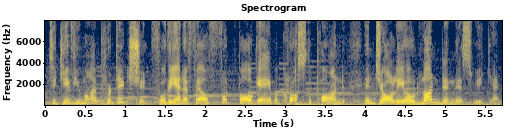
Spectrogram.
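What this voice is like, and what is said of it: Put-on British accent. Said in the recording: “using my British accent ... What did you think of my British accent?”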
